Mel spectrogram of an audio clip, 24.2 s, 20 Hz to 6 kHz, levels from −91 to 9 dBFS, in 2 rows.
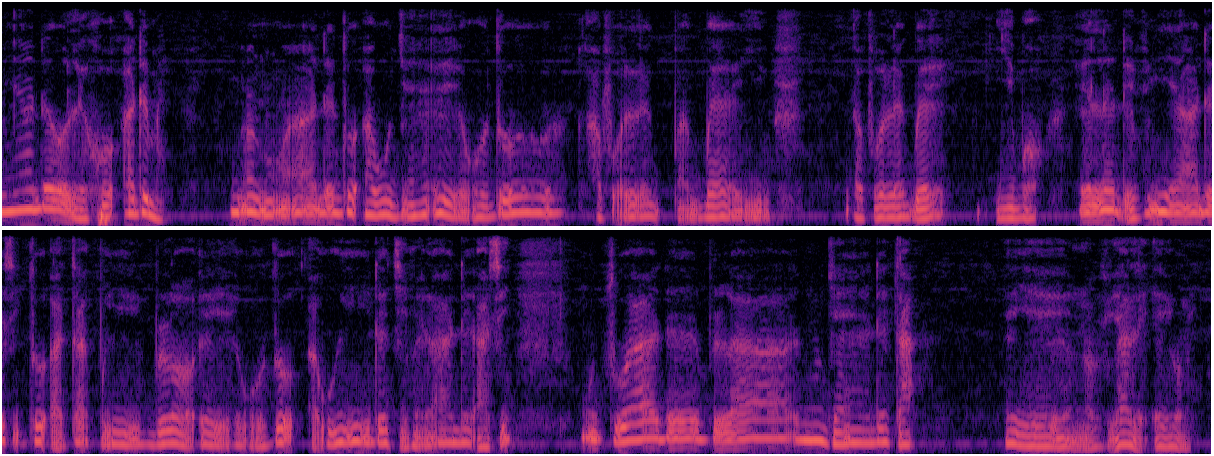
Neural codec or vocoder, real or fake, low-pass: none; real; 5.4 kHz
